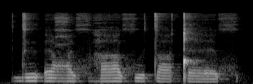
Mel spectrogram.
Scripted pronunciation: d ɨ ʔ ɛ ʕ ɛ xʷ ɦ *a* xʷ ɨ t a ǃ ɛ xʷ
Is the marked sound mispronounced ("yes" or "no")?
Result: no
